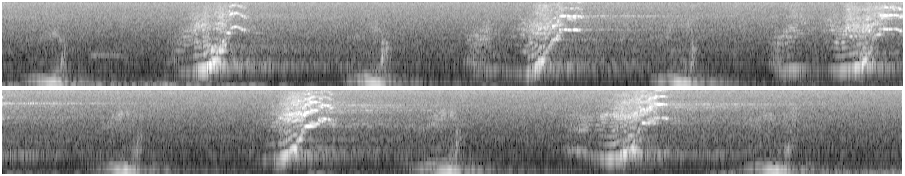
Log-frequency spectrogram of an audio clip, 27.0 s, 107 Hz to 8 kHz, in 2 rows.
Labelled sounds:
0.5	0.9	humpback whale, 1.2 to 1.7 kHz
2.6	3.7	humpback whale, 0.80 to 6.7 kHz
5.2	5.4	humpback whale, 1.2 to 1.5 kHz
7.0	7.3	humpback whale, 1.3 to 1.5 kHz
7.9	8.8	humpback whale, 0.80 to 7.7 kHz
11.6	12.1	humpback whale, 1.2 to 2.0 kHz
12.4	13.7	humpback whale, 0.93 to 6.1 kHz
17.6	18.5	humpback whale, 0.80 to 3.7 kHz
22.0	23.6	humpback whale, 0.93 to 7.6 kHz

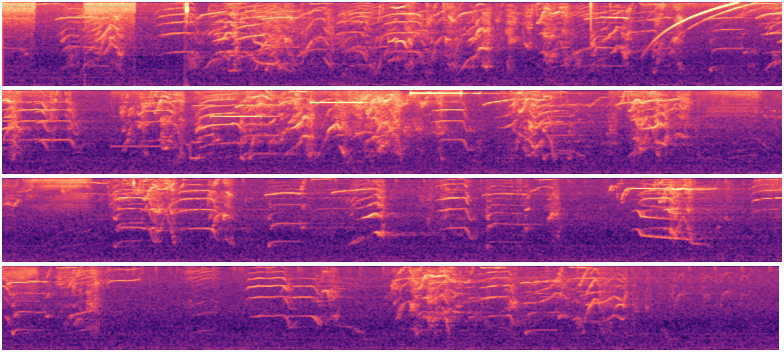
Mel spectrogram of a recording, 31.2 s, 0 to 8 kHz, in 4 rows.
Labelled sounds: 0.0	1.9	abiotic sound, 0.43 to 8.0 kHz
0.0	6.7	killer whale, 0.31 to 8.0 kHz
6.4	17.4	abiotic sound, 0.27 to 8.0 kHz
7.0	14.7	killer whale, 0.38 to 8.0 kHz
14.8	15.5	killer whale, southern resident, 0.35 to 8.0 kHz
15.8	16.5	killer whale, southern resident, 0.27 to 8.0 kHz
16.7	18.1	killer whale, southern resident, J pod, call S44, 0.31 to 8.0 kHz
18.1	19.0	killer whale, southern resident, J pod, call S42, 0.35 to 8.0 kHz
19.0	19.7	killer whale, 0.23 to 8.0 kHz
19.8	20.4	killer whale, southern resident, 0.41 to 8.0 kHz
20.4	21.2	killer whale, southern resident, J pod, call S42, 0.31 to 8.0 kHz
21.6	22.8	killer whale, southern resident, call S36, 0.25 to 8.0 kHz
23.0	23.5	killer whale, southern resident, J pod, call S44, 0.25 to 8.0 kHz
23.1	24.8	killer whale, southern resident, 0.48 to 8.0 kHz
23.4	24.2	killer whale, southern resident, J pod, call S42, 0.30 to 8.0 kHz
25.1	25.6	killer whale, southern resident, 0.27 to 8.0 kHz
25.8	26.8	killer whale, southern resident, J pod, call S44, 0.48 to 8.0 kHz
27.2	29.8	killer whale, 0.31 to 8.0 kHz

